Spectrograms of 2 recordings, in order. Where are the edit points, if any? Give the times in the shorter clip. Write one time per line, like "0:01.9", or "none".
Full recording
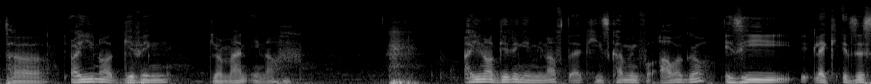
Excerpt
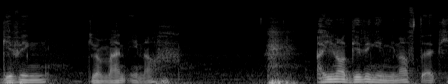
0:03.0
